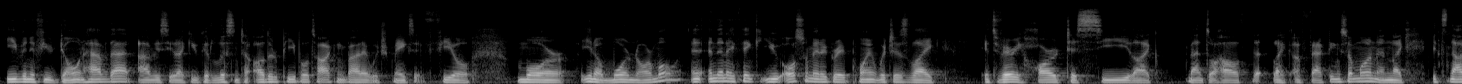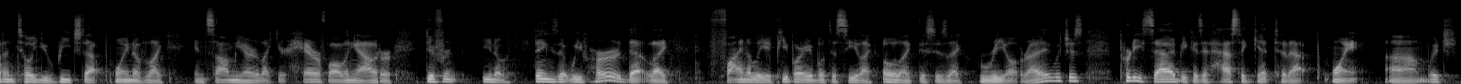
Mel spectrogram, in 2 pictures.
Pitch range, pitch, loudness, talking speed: 100-115 Hz, 105 Hz, -27 LUFS, 220 wpm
